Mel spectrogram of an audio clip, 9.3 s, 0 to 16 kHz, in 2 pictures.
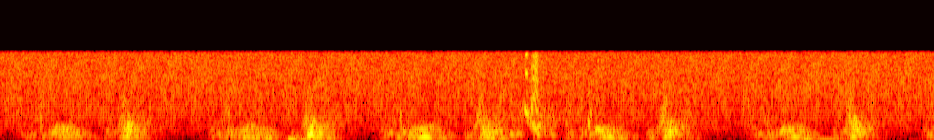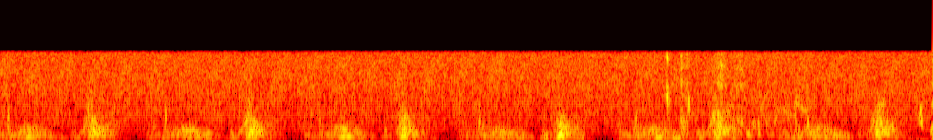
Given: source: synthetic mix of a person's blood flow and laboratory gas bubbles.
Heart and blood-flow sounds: Doppler ultrasound of blood flow; precordium
2.40-2.48 s: bubbles
2.52-2.81 s: bubbles
2.92-3.00 s: bubbles
7.99-8.81 s: bubbles
9.03-9.17 s: bubbles
9.25-9.34 s: bubbles
From the record:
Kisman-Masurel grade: 221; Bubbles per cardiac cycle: several, 3 to 8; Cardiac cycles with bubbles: 10 to 50%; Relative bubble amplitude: barely perceptible (0.100 to 0.250); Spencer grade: 2 (many but less than half of the cardiac periods contain bubble signals, singularly or in groups); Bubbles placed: anywhere in the cardiac cycle

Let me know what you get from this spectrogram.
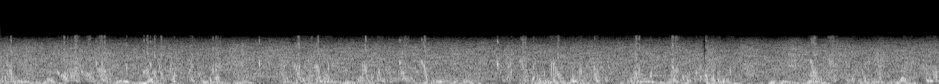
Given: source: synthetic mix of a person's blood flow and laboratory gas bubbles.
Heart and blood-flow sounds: Doppler ultrasound of blood flow; precordium
0.00-0.22 s: bubbles
0.54-1.18 s: bubbles
1.24-1.30 s: bubbles
1.41-1.79 s: bubbles
1.86-2.23 s: bubbles
2.56-2.63 s: bubbles
2.79-3.37 s: bubbles
3.58-4.39 s: bubbles
4.94-6.14 s: bubbles
6.23-6.44 s: bubbles
6.47-6.55 s: bubbles
6.67-7.34 s: bubbles
8.08-8.70 s: bubbles
8.74-8.89 s: bubbles
9.04-9.15 s: bubbles
9.22-9.40 s: bubbles
From the record:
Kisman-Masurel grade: 343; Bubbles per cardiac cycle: rolling drumbeat, 9 or more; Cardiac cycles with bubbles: 100%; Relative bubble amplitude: loud (0.450 to 0.775); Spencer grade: 3 (all of the cardiac periods contain showers or single bubble signals, but not dominating or overriding the cardiac motion signals); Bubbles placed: anywhere in the cardiac cycle

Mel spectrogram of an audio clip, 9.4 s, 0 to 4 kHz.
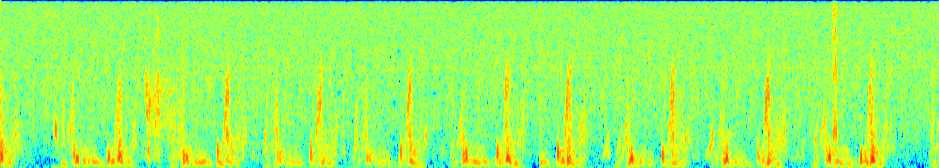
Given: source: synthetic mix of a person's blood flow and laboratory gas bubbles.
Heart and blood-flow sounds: Doppler ultrasound of blood flow; precordium
0.52-0.60 s: bubbles
1.43-1.87 s: bubbles
7.21-7.32 s: bubbles
8.30-8.38 s: bubbles
From the record:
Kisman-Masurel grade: 121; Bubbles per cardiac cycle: 1 to 2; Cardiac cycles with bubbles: 10 to 50%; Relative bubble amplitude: barely perceptible (0.100 to 0.250); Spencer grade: 2 (many but less than half of the cardiac periods contain bubble signals, singularly or in groups); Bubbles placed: only in the low amplitude regions of the cardiac cycle

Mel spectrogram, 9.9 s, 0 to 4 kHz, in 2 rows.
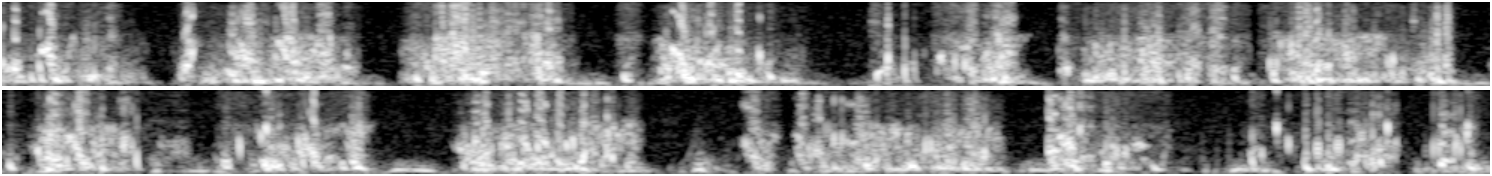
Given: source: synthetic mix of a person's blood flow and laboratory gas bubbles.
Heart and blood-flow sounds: Doppler ultrasound of blood flow; precordium
0.00-0.49 s: bubbles
0.56-1.21 s: bubbles
1.32-1.93 s: bubbles
2.04-2.69 s: bubbles
2.88-3.43 s: bubbles
3.52-4.17 s: bubbles
4.19-4.89 s: bubbles
4.96-5.59 s: bubbles
5.66-6.23 s: bubbles
6.46-7.11 s: bubbles
7.42-7.56 s: bubbles
7.60-8.32 s: bubbles
8.45-8.87 s: bubbles
9.09-9.62 s: bubbles
9.70-9.92 s: bubbles
From the record:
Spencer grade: 4 (maximum detectable bubble signal sounding continuously throughout systole and diastole of every cardiac period, and overriding the amplitude of the normal cardiac signals); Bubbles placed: anywhere in the cardiac cycle

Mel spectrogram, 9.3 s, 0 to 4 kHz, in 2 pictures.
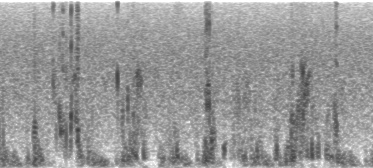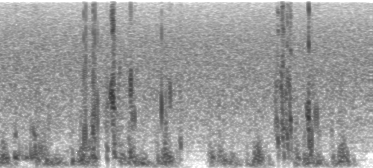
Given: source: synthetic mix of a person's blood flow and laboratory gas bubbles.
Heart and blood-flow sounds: Doppler ultrasound of blood flow; precordium
0.43-0.52 s: bubbles
0.68-1.17 s: bubbles
1.49-1.90 s: bubbles
2.20-2.33 s: bubbles
2.56-2.75 s: bubbles
2.79-3.18 s: bubbles
3.21-3.35 s: bubbles
3.44-3.56 s: bubbles
3.63-4.28 s: bubbles
4.85-5.28 s: bubbles
5.71-5.96 s: bubbles
6.00-6.23 s: bubbles
6.29-6.42 s: bubbles
6.68-6.76 s: bubbles
6.79-6.87 s: bubbles
6.93-6.99 s: bubbles
8.12-8.42 s: bubbles
8.50-8.70 s: bubbles
From the record:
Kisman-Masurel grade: 233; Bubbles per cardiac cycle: several, 3 to 8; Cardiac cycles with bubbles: 50 to 99%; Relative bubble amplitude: loud (0.450 to 0.775); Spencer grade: 3 (all of the cardiac periods contain showers or single bubble signals, but not dominating or overriding the cardiac motion signals); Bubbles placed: anywhere in the cardiac cycle

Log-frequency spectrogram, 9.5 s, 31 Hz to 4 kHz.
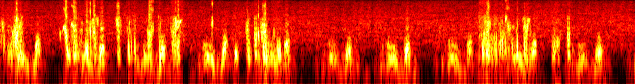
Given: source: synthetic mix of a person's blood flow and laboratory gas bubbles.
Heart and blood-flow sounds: Doppler ultrasound of blood flow; precordium
0.00-0.36 s: bubbles
0.87-1.48 s: bubbles
1.72-1.83 s: bubbles
1.89-2.06 s: bubbles
2.14-2.31 s: bubbles
2.35-2.44 s: bubbles
2.55-2.74 s: bubbles
3.15-3.21 s: bubbles
3.50-3.58 s: bubbles
3.67-4.24 s: bubbles
7.17-7.97 s: bubbles
8.26-8.42 s: bubbles
8.47-8.57 s: bubbles
From the record:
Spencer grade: 3 (all of the cardiac periods contain showers or single bubble signals, but not dominating or overriding the cardiac motion signals); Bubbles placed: only in the low amplitude regions of the cardiac cycle

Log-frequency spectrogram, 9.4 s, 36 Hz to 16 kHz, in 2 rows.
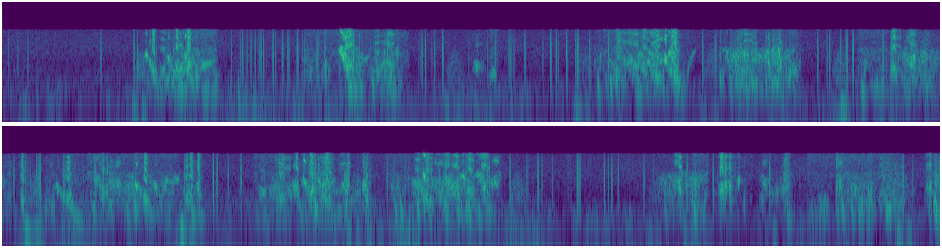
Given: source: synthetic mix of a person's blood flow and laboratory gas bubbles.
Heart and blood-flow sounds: Doppler ultrasound of blood flow; subclavian vein
0.68-1.09 s: bubbles
1.51-2.04 s: bubbles
2.34-2.49 s: bubbles
2.95-3.46 s: bubbles
3.55-4.00 s: bubbles
4.26-4.84 s: bubbles
4.89-5.76 s: bubbles
5.94-7.19 s: bubbles
7.96-8.44 s: bubbles
8.47-8.66 s: bubbles
8.71-9.21 s: bubbles
9.29-9.39 s: bubbles
From the record:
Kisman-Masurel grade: 333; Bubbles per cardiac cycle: rolling drumbeat, 9 or more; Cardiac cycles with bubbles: 50 to 99%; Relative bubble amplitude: loud (0.450 to 0.775); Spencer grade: 3 (all of the cardiac periods contain showers or single bubble signals, but not dominating or overriding the cardiac motion signals); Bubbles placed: anywhere in the cardiac cycle

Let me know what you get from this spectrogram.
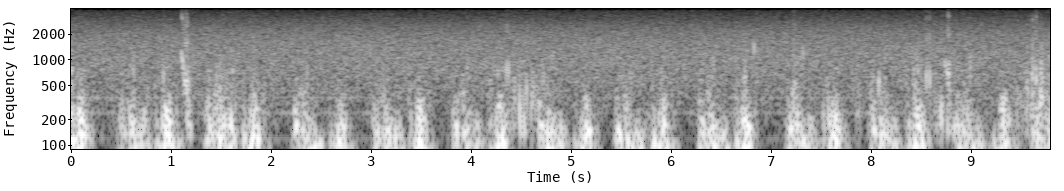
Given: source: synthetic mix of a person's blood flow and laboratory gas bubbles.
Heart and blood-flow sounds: Doppler ultrasound of blood flow; precordium
0.89-0.95 s: bubbles
1.07-1.24 s: bubbles
1.47-1.68 s: bubbles
4.17-4.75 s: bubbles
6.80-6.86 s: bubbles
7.17-7.34 s: bubbles
7.50-7.65 s: bubbles
7.83-7.90 s: bubbles
8.04-8.12 s: bubbles
8.39-9.01 s: bubbles
9.57-9.73 s: bubbles
From the record:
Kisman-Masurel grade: 222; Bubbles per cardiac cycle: several, 3 to 8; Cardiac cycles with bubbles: 10 to 50%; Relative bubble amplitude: moderate (0.250 to 0.450); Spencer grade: 2 (many but less than half of the cardiac periods contain bubble signals, singularly or in groups); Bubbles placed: anywhere in the cardiac cycle

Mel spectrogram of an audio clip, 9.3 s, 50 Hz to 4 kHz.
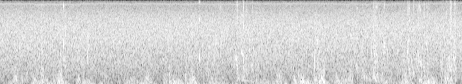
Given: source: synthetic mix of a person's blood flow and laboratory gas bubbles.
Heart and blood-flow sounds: Doppler ultrasound of blood flow; precordium
0.25-0.59 s: bubbles
0.65-0.95 s: bubbles
1.10-1.40 s: bubbles
1.51-1.89 s: bubbles
3.95-4.48 s: bubbles
4.62-5.22 s: bubbles
6.04-6.71 s: bubbles
6.87-7.06 s: bubbles
7.09-7.74 s: bubbles
8.01-8.63 s: bubbles
8.79-9.17 s: bubbles
From the record:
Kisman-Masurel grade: 332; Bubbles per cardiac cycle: rolling drumbeat, 9 or more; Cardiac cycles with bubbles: 50 to 99%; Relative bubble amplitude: moderate (0.250 to 0.450); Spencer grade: 3 (all of the cardiac periods contain showers or single bubble signals, but not dominating or overriding the cardiac motion signals); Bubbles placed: anywhere in the cardiac cycle

